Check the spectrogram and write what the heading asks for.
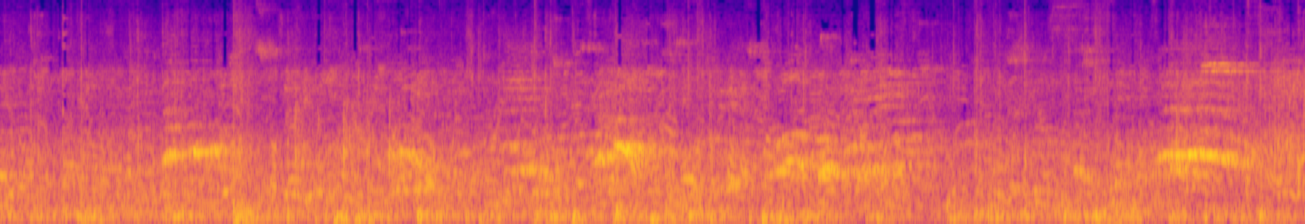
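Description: Indoor volleyball rally: the ball is struck again and again in sharp knocks, mixed with players calling out and voices around the court.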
